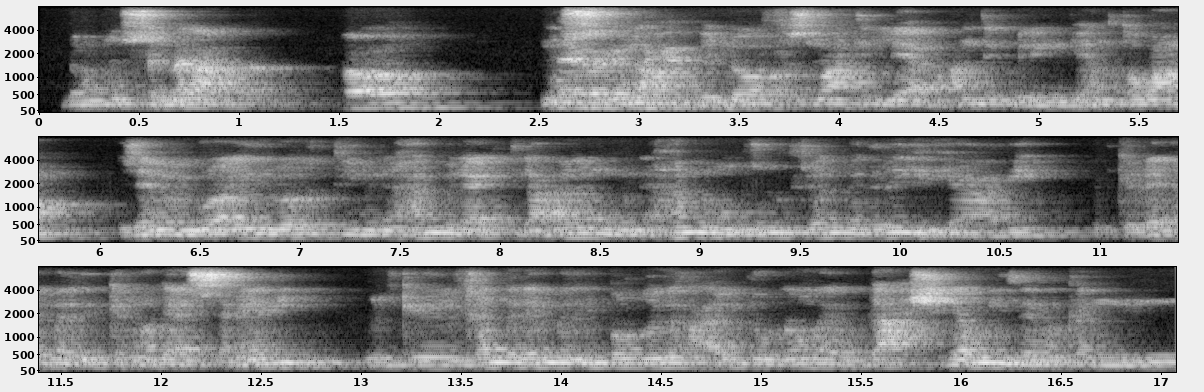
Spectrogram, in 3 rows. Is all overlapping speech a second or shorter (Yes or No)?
No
